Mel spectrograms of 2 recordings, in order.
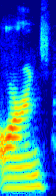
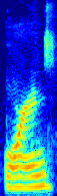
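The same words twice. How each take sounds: First: It is said with a New York accent. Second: It is said with no New York accent. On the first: This is how New Yorkers say it. "instead of orange" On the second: This is how the son says it. "He says orange"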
